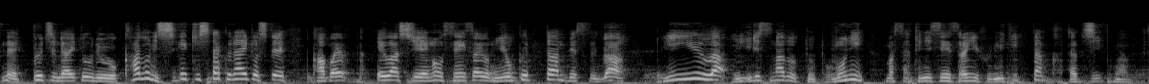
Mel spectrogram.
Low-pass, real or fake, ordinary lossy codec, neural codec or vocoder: 7.2 kHz; fake; none; codec, 24 kHz, 1 kbps, SNAC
